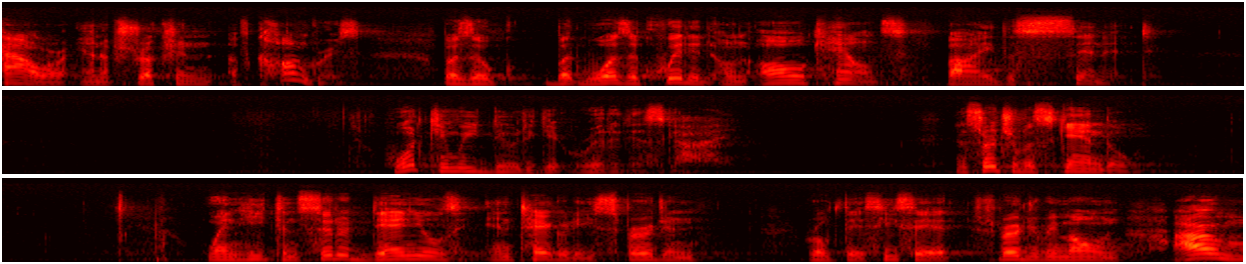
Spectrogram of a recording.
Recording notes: Wednesday Evening Service. Trinity Baptist ChurchFindlay, Ohio.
